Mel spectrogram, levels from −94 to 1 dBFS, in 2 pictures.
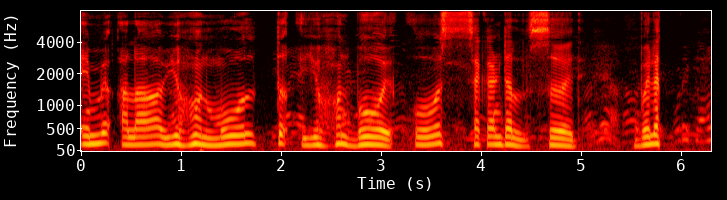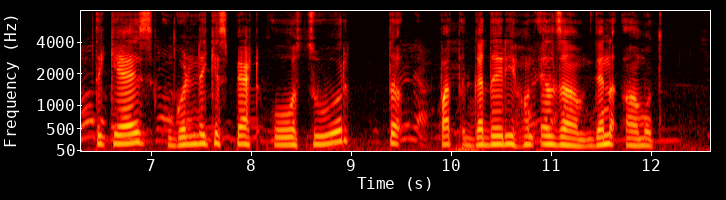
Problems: background sounds at intervals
